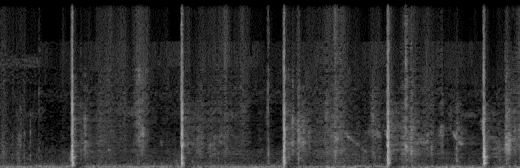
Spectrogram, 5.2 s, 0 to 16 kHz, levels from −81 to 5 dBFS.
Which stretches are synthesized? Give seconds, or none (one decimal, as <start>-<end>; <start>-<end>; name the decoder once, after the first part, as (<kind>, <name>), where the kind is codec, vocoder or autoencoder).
0.6-5.2 (vocoder, Vocos)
